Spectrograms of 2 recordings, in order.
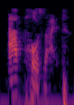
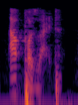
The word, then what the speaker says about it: apposite: No，这个念作 apposite， apposite 啊，念作 apposite， right 适当的啊，就说意见比较中肯，就是意思 apposite。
